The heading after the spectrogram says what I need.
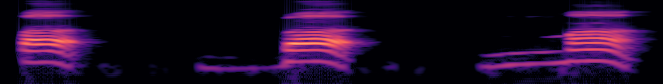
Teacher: जैसे हमारी बाइलिबियल साउंड्स हैं, अगर हम लोग दोनों लिप्स आपस में नहीं मिलाते तो ये साउंड प्रोड्यूस ही नहीं हो सकती।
